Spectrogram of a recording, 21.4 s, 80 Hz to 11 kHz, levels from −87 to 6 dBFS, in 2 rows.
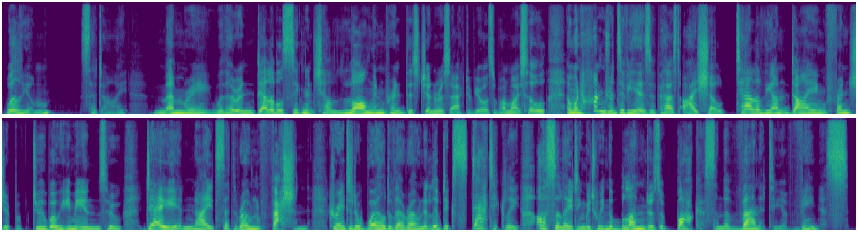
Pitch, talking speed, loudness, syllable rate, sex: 210 Hz, 180 wpm, -21 LUFS, 5.0 syllables/s, female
